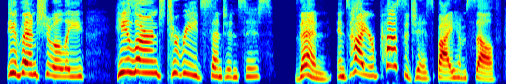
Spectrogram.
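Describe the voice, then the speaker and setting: A woman voicing a theatrical, expressive storyteller in a game, narrating dramatically. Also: high-pitched, no echo, studio quality, heavily acted. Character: theatrical, expressive female amateur playwright and storyteller.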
